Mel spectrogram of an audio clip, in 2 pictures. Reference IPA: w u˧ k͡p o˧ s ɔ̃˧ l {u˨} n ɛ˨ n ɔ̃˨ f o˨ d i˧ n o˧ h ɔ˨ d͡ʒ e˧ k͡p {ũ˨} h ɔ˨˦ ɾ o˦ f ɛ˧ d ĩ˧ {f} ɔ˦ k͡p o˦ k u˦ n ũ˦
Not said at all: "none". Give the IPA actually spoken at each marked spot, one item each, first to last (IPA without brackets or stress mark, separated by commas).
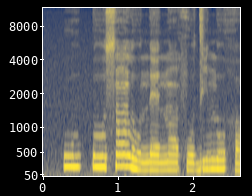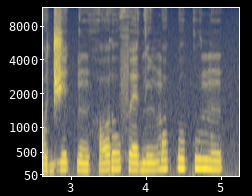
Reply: o˨, ũ˨, m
